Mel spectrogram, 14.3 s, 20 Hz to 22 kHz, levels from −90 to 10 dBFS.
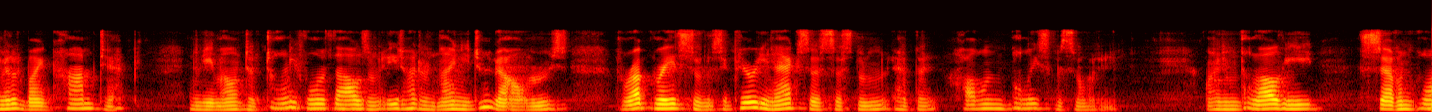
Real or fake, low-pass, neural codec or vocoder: fake; 7.2 kHz; autoencoder, 22.05 kHz, a latent of 192 numbers a frame, VITS, trained on one speaker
